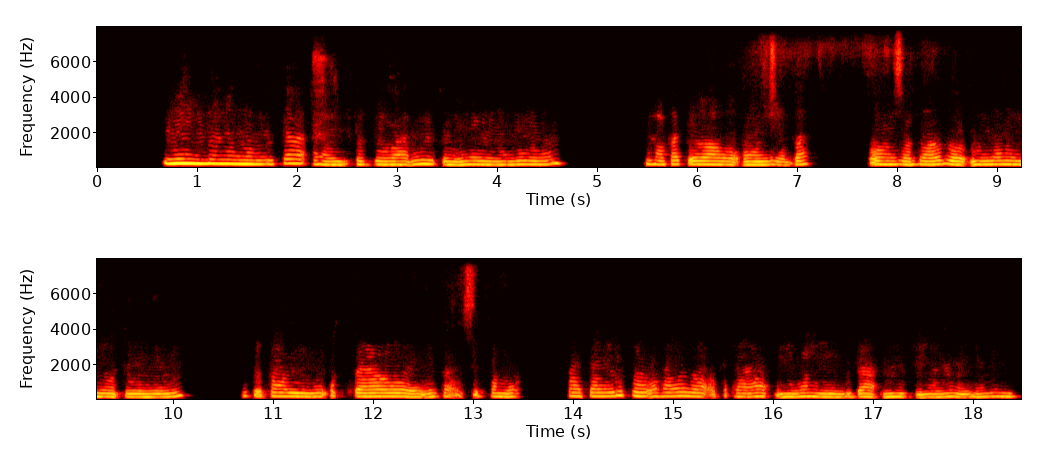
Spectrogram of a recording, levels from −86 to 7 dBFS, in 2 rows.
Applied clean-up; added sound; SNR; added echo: neural mask model Resemble Enhance denoiser.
